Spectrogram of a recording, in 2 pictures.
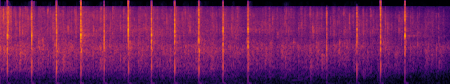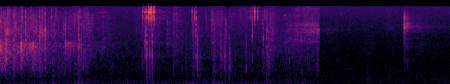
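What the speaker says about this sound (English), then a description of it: "Another round of applause for our panelists." Audience at a conference closing session applauding panelists, a burst of dense clapping that thins out and fades into a few scattered claps before silence.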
